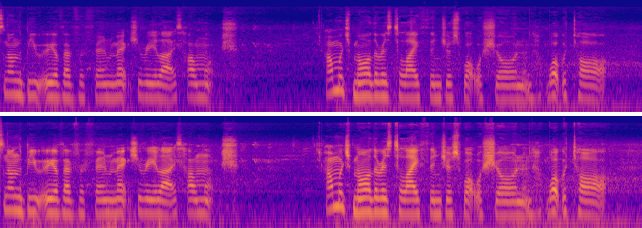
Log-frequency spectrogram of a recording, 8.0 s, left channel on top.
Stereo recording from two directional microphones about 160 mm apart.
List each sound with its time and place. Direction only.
0.0 s speech: 15° left (ahead or behind)
4.0 s speech: 15° left (ahead or behind)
